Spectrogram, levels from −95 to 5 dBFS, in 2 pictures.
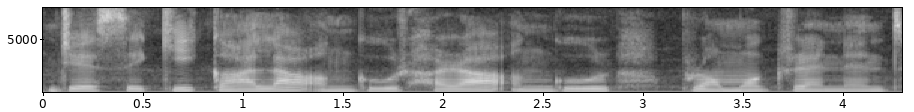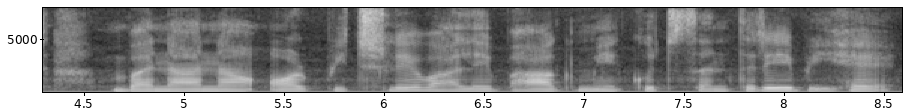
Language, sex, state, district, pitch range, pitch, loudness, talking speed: Hindi, female, Sikkim, Gangtok, 200-215 Hz, 205 Hz, -18 LUFS, 120 wpm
